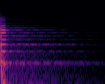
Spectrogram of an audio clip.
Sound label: piano riff intro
